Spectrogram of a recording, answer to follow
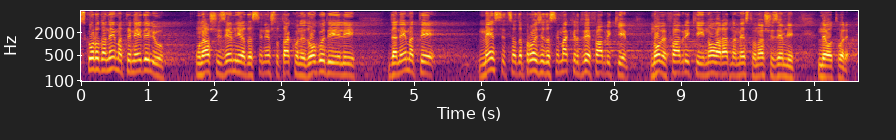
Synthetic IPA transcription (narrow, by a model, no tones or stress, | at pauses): sko̞ɾo̞d̪aneːmat̪e̞ne̞d̪eʎu | unaʃo̞jze̞mʎiad̪ase̞ne̞ʃt̪o̞t̪ako̞ne̞d̪o̞ɡo̞d̪iili | d̪ane̞ːmat̪e̞ | me̞se̞t̪sad̪apɾoːd͡ʑe̞d̪ase̞makaɾd̪ʋe̞ːfabɾike̞ | no̞ʋe̞fabɾike̞ino̞ʋaɾaːd̪name̞st̪aunaʃo̞jze̞mʎi | neo̞t̪ʋo̞ɾḛ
